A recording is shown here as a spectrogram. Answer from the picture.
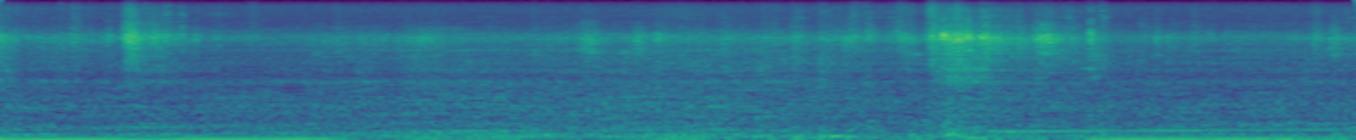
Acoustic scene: bus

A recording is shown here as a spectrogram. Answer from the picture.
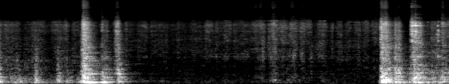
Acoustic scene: kitchen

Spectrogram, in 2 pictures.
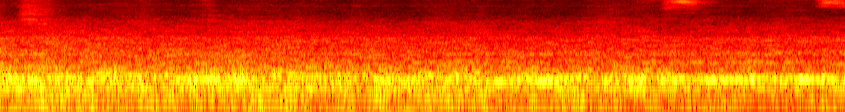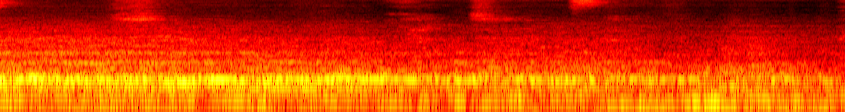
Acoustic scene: subway train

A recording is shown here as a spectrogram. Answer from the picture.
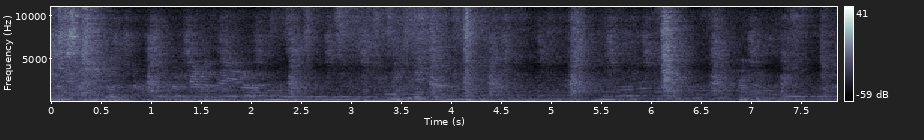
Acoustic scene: cafe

